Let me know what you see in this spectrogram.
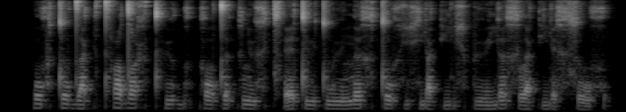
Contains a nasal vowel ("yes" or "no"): no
